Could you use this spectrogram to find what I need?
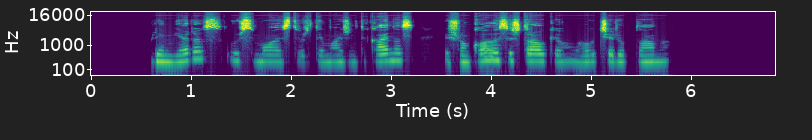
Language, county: Lithuanian, Klaipėda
